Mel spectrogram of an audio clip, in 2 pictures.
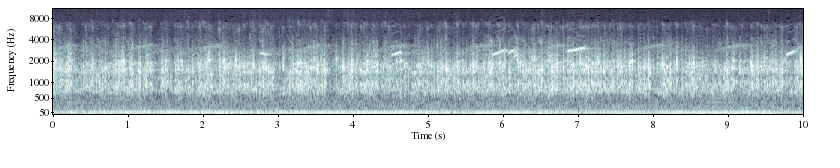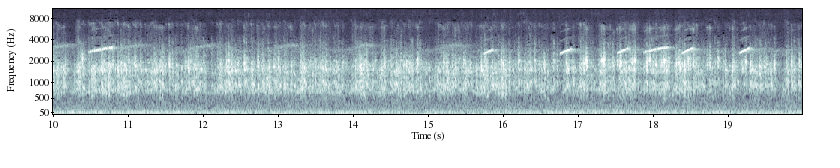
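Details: Frogs calling amid urban life: a thick, unbroken croaking chorus carries many quick upward-sweeping chirps, clustered toward the end, over a low steady hum of traffic that fades after the first quarter.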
